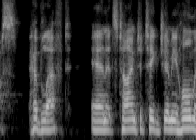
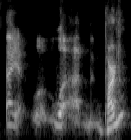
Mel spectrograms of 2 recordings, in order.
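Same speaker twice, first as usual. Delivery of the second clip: flustered surprise; 6 semitones higher than usual. Retold or imitated. Officer invited up to meet the fiance, flustered stammer. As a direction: stumble over the words, taken aback.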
